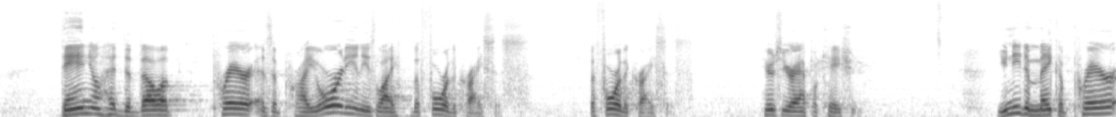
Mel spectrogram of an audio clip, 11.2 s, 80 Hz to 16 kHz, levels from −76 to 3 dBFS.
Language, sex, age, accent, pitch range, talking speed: English, male, 50-69, American, 140-175 Hz, 135 wpm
